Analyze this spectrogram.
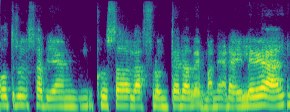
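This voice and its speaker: Monotone, flat intonation in a dry, close sound with no echo. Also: woman. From Mexico City. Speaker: migration researcher. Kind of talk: interview.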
